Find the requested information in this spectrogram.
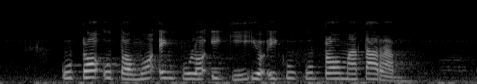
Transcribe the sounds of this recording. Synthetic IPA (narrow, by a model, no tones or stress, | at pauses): kuʈɔʔut̪ɔmɔʔɪŋpulɔʔikijoʔikukuʈɔmat̪aɾam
